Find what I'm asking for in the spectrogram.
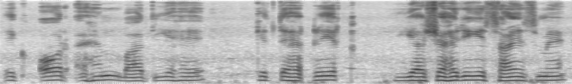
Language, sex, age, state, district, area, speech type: Urdu, male, 60+, Uttar Pradesh, Rampur, urban, spontaneous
